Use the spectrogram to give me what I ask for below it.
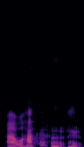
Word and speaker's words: Oaxaca: And I always butcher the name. How do you say it? Oaxaca.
